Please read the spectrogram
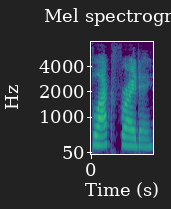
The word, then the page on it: black friday: English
